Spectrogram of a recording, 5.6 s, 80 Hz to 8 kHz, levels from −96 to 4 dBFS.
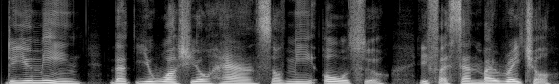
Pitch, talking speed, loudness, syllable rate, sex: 155 Hz, 170 wpm, -18 LUFS, 3.8 syllables/s, male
